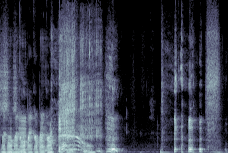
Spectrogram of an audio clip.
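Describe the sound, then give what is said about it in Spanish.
Abrupt vocal catches like hiccups, a few sharp bursts with breathy throat noise between them, then a brief silence before more short voiced jolts. “Me ha entrado un hipo, tío.”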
